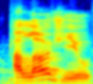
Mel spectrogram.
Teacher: When you're speaking fast, you don't pronounce I completely. You pronounce it as ah.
